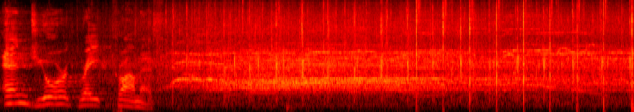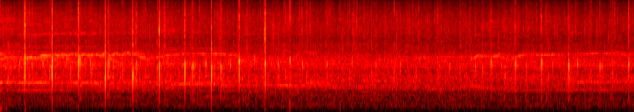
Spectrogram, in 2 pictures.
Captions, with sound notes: and your great promise. (audience cheering) (audience clapping)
